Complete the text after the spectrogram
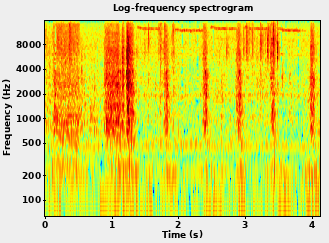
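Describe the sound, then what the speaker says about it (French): An office printer runs unattended at work, a steady mechanical whir with repeated rhythmic feed strokes and clicks roughly every half second, close and moderately loud with no voices over it. "l'imprimante marche toute seule"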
